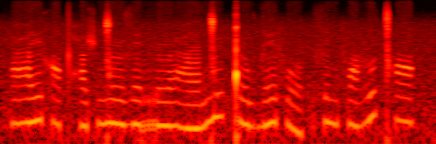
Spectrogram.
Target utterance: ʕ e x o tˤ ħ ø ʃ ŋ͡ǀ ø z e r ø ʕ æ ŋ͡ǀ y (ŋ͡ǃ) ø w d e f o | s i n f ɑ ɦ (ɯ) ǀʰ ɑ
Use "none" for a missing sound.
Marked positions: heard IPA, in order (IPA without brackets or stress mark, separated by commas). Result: ǃ, ɯ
